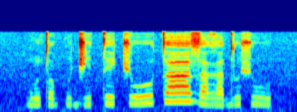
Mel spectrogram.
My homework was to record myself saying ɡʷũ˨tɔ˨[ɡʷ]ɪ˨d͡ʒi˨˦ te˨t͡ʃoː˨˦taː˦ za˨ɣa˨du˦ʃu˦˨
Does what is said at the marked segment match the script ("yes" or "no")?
no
